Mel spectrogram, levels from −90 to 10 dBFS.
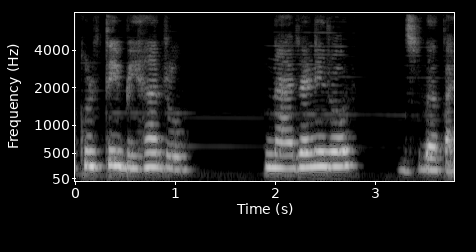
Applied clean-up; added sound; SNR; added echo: neural mask model DeepFilterNet 3.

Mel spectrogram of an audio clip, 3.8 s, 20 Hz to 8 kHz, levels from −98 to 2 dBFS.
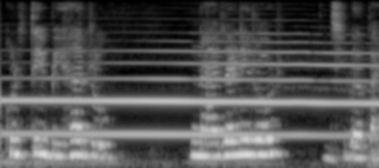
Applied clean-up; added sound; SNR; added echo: none; Wind instrument, woodwind instrument; 5 dB; reverberation time 0.2 s.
